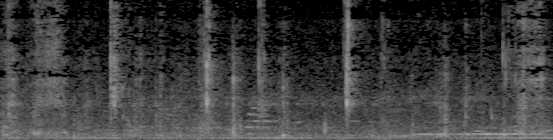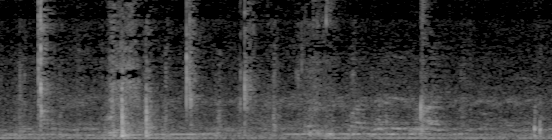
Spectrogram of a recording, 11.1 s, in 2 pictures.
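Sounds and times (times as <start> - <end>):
faint steady hum: 0.0 - 11.0
wet chewing clicks and smacks: 1.1 - 4.0, 7.4 - 8.9.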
